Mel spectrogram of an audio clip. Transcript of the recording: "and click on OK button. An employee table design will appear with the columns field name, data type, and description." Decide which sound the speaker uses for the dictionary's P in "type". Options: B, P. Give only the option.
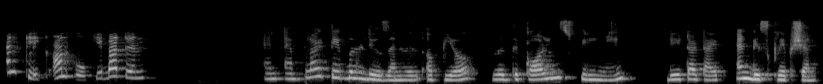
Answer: P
